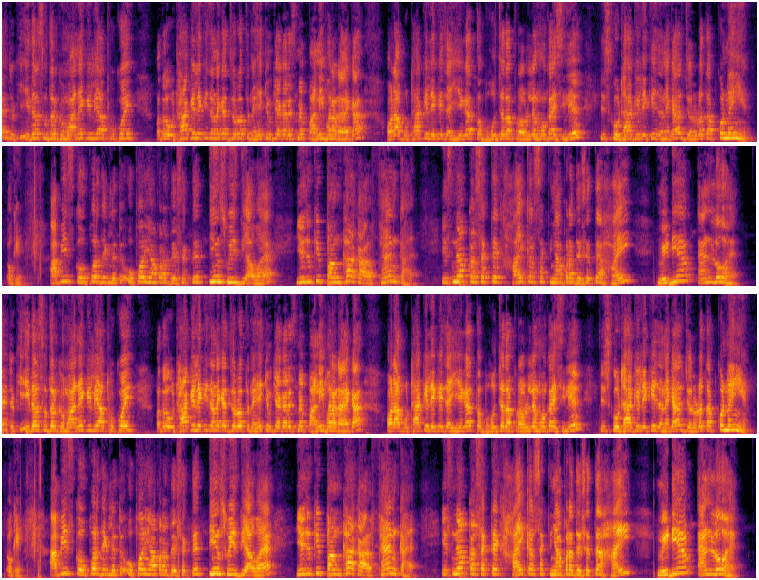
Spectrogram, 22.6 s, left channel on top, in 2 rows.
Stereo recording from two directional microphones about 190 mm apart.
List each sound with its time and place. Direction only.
0.3 s a man's voice: 5° left (ahead or behind)
19.6 s speech: 25° right (ahead or behind)
21.3 s speech: 25° right (ahead or behind)
21.8 s speech: centre (ahead or behind)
